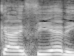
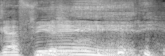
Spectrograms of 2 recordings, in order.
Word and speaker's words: Guy Fieri: So you're not Guy Fieri. You're no one could be. – I like how you said his name properly, too. – Well, I learned that from the McElroys. – Guy Fieri.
